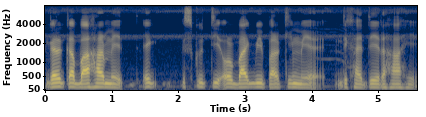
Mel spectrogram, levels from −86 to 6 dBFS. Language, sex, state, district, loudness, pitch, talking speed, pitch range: Hindi, male, Arunachal Pradesh, Lower Dibang Valley, -20 LUFS, 125 Hz, 160 wpm, 115-130 Hz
